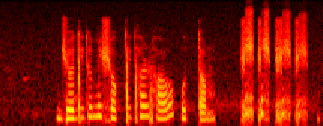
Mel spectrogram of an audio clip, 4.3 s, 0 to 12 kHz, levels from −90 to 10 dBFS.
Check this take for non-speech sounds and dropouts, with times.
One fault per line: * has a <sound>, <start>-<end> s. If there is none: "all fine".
* has a laugh, 3.2-4.1 s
